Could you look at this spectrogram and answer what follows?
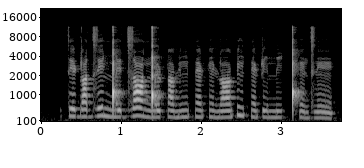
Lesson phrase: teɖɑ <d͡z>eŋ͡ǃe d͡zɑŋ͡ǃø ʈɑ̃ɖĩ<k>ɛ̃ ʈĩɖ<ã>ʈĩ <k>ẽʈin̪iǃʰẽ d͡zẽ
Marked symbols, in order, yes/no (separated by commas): yes, no, no, no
